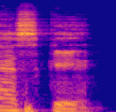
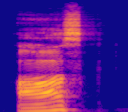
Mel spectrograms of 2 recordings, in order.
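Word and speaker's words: ask: पहला वर्ड है ए एस के। इसको ब्रिटिश इंग्लिश में हम पढ़ेंगे आस्क। जबकि अमेरिकनंस इसको पढ़ते हैं एस्क।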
